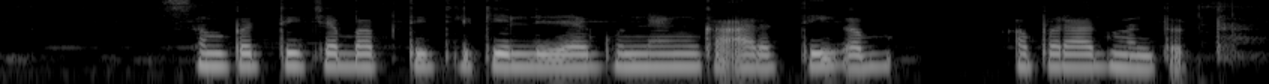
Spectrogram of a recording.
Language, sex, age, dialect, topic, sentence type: Marathi, female, 31-35, Southern Konkan, banking, statement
